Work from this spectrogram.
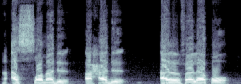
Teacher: qalqalah kubra ketika kita wakaf yang tanpa tasdidah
